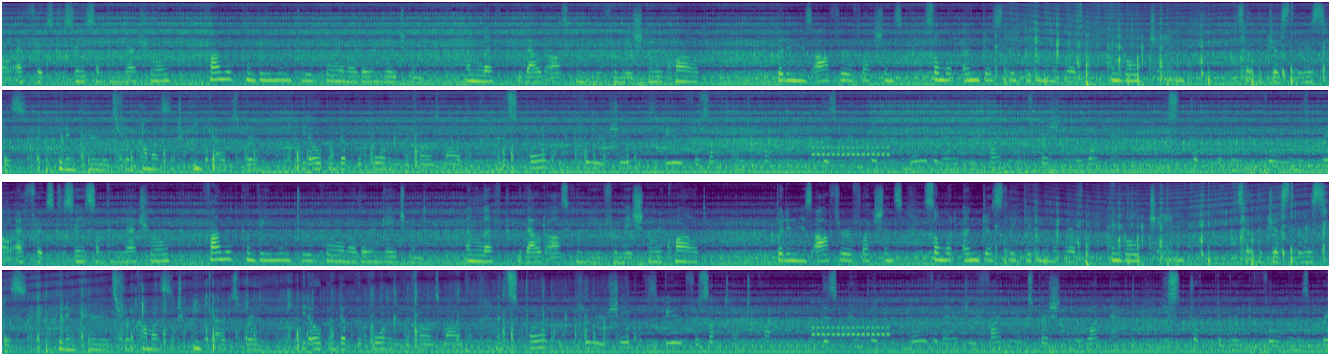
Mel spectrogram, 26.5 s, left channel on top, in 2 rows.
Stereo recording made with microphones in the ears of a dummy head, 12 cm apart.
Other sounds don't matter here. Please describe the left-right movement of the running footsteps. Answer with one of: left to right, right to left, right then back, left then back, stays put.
left to right.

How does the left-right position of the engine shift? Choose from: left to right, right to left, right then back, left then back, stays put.
stays put.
